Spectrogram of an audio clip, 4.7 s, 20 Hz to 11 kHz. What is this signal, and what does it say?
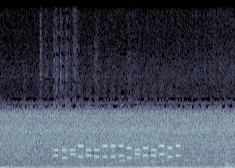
DTMF, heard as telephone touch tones, dialled by machine, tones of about 90 ms, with phone line noise and street noise. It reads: 71*6746692*87#59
